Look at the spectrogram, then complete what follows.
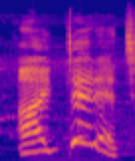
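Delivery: squeaky voice breaking up, very high pitch. Playing a game, celebrating finishing a map: voice crack. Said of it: "that was kind of weird voice crack there".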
